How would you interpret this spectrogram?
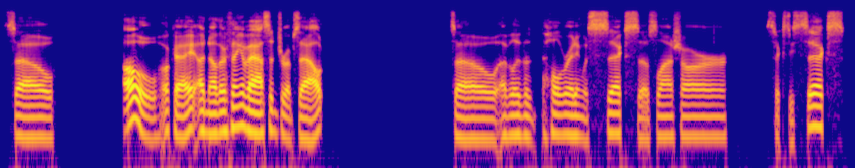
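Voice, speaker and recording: Male game master, deep-ish and clean-toned, halting and casual, close dry mic with slightly dull sound. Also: steady tone, fairly bright tone, clean tone, dry recording. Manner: halting, thinking aloud, casually profane. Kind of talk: casual rules talk and narration at an online tabletop game.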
